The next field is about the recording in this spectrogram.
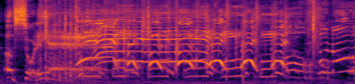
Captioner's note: all cheering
